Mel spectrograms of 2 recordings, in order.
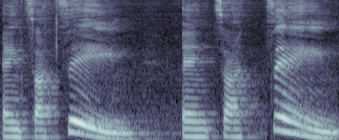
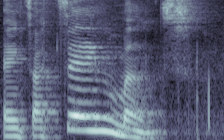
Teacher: My stress on tain.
